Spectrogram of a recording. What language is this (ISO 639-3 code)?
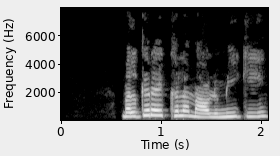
pus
